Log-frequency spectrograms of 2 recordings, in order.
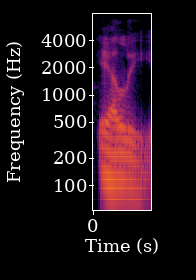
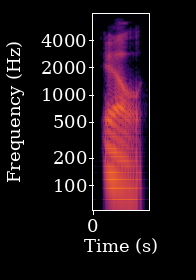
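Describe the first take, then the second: First: The name is said with two syllables. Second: The name is said with one syllable. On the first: The speaker calls it wrong. "It's not Ellie" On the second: The speaker calls it right. "It's L"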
